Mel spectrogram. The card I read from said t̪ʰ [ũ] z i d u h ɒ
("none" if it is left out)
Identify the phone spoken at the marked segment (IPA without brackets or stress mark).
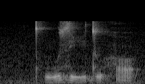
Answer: u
